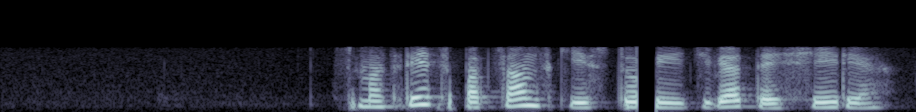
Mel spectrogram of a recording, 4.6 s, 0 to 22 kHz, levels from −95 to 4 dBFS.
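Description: Packet loss filled with silence cuts the speech from 3.18 to 3.28 s: a 100 ms gap, consistent with five 20 ms packets going missing. The receiver played nothing in their place, so the narrowband telephone-coded speech drops out abruptly, with hard edges at both ends.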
